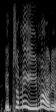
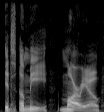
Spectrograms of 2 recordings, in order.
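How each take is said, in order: First: It is a high-pitched cartoon voice. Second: It is a gruff, angry voice.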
